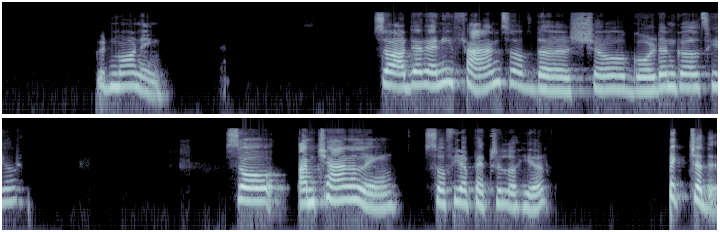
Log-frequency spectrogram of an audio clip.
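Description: A woman speaks calmly into a microphone, reading out.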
